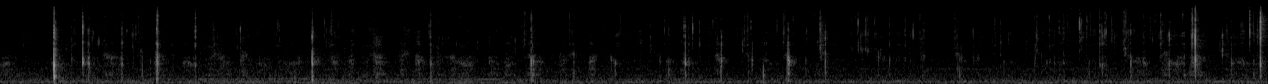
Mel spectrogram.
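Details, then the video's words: Gureum, a Pomsky (Husky and Pomeranian cross) born 7 December 2018, eating pork indoors: sharp irregular clicks and crunches of chewing scattered through the clip, quiet room background. "맛있는 돼지고기 먹방"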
